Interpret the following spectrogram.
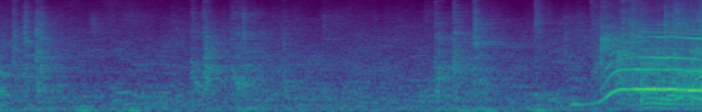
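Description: A few faint metallic clinks from swinging gym rings and their hardware over a busy gym background, then a spectator's cheer rising sharply in pitch near the end.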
